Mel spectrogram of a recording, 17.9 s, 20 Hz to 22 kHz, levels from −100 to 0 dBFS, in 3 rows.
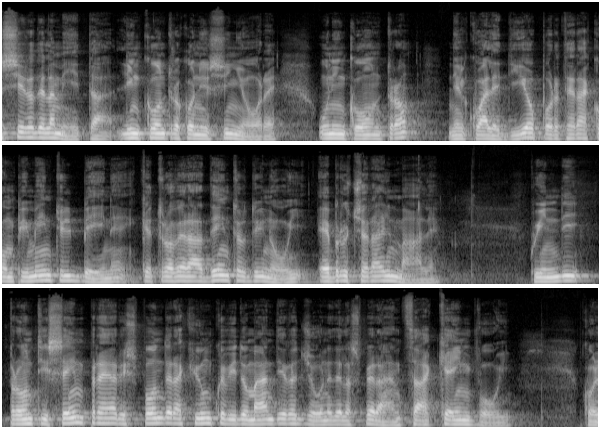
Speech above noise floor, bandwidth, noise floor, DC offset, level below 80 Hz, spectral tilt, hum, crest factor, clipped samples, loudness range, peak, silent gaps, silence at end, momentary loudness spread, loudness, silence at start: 37 dB; 14.5 kHz; -57 dBFS; under 0.1%; -48 dBFS; -7 dB/octave; none; 16 dB; under 0.1%; 3 LU; -4 dBFS; none; 0 s; 9 LU; -21 LUFS; 0 s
